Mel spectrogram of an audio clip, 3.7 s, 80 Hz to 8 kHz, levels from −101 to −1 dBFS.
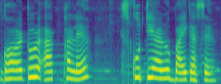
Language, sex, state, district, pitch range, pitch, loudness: Assamese, female, Assam, Sonitpur, 260-315 Hz, 280 Hz, -11 LUFS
